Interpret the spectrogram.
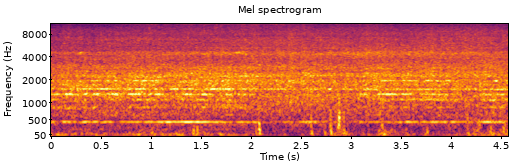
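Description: GWR Intercity Express Train rolling slowly past along the platform: a steady rumble with a steady whine that cuts out about two seconds in and returns shortly after, and a few knocks from the wheels.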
